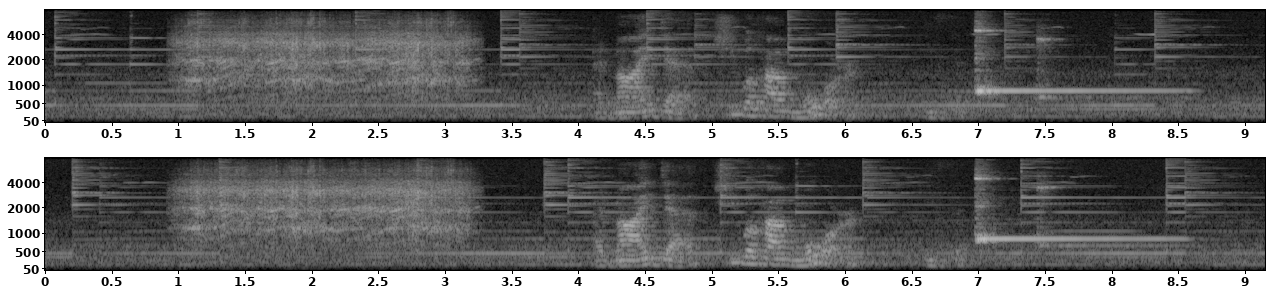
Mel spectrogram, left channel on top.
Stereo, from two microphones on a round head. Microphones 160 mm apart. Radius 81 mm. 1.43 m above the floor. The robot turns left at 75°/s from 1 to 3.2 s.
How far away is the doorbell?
About 2 m.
